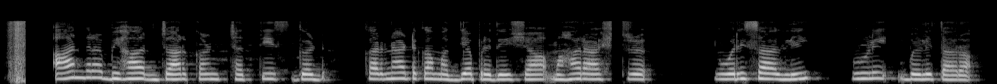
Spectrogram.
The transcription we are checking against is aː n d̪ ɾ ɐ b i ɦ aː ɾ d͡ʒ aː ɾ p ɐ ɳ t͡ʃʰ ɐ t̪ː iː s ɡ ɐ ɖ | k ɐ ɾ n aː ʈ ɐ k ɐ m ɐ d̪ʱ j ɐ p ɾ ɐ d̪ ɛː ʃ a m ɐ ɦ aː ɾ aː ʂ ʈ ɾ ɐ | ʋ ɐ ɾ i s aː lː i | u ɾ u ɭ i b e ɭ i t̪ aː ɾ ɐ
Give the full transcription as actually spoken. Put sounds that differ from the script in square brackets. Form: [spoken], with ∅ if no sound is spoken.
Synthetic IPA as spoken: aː n d̪ ɾ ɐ b i ɦ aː ɾ d͡ʒ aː ɾ [k] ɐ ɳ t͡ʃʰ ɐ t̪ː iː s ɡ ɐ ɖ | k ɐ ɾ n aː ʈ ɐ k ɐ m ɐ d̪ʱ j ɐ p ɾ ɐ d̪ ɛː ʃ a m ɐ ɦ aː ɾ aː ʂ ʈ ɾ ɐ | ʋ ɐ ɾ i s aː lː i | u ɾ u ɭ i b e ɭ i t̪ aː ɾ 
